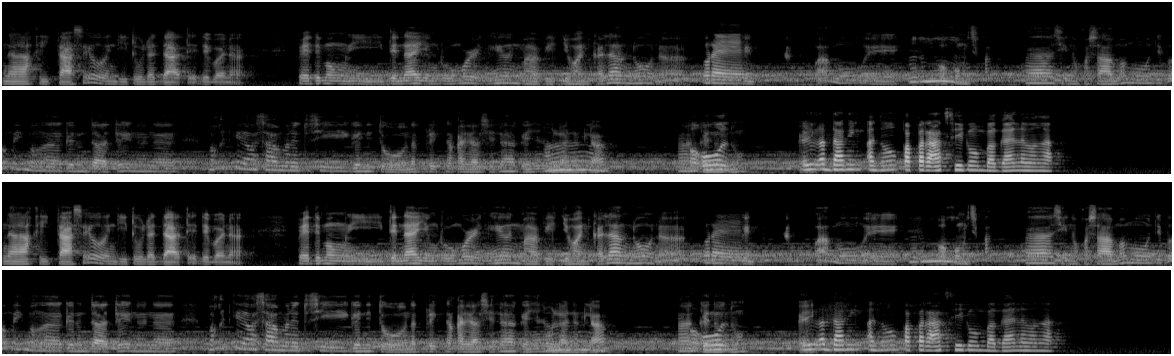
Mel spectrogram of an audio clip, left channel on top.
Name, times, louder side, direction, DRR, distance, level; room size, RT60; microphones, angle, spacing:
voice 1, 0.0-2.4 3.0-6.8 7.4-7.5 8.1-9.0 9.3-9.7 10.2-17.7 18.5-19.1 19.7-19.8, right 3 dB, 35° right, 0.9 m, -32 dB
sound 1, 3.4-20.8, right 1 dB, 85° right, 1.7 m, -37 dB
voice 2, 7.0-7.5 9.1-9.7 17.1-17.8 18.6-19.0 19.7-22.2, left 3 dB, 85° left, 1.0 m, -26 dB
16.5 x 11.5 x 4.8 m
head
